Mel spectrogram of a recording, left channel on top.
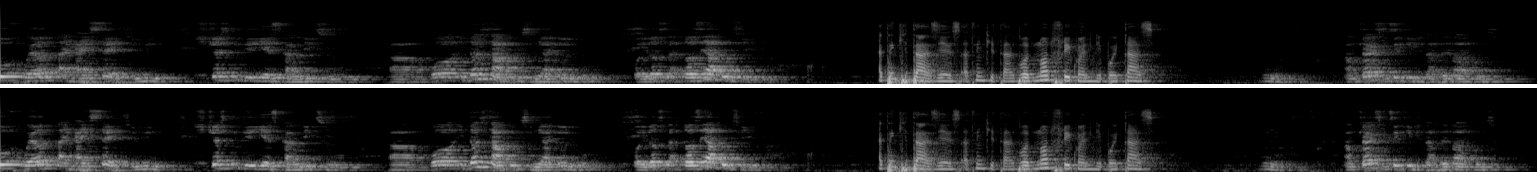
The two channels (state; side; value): normal; both; correlation 0.83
